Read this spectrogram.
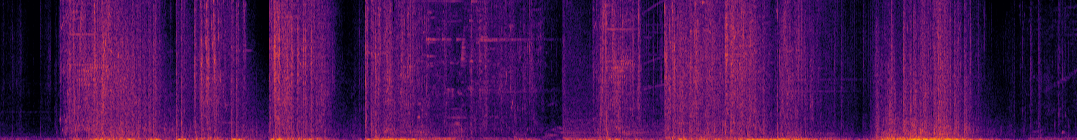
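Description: Gunshots fire in quick bursts.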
